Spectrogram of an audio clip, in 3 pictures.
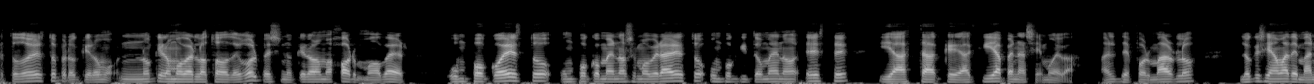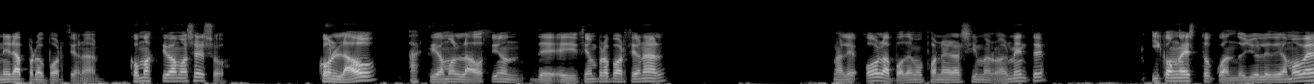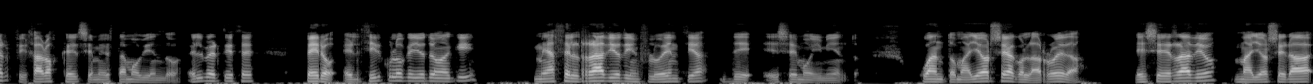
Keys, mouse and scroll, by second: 1.5 g, 2.4 right click, 4.6 g, 5.1 right click, 7.1 right click, 7.7 right click, 9.3 right click, 9.7 right click, 11.6 right click, 15.9 o, 19.9 click, 21.0 click, 22.6 click, 25.4 g.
